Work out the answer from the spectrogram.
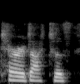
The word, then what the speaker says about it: pterodactyls: I really want to know more about pterodactyls. Never knew it was started with a silent P.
